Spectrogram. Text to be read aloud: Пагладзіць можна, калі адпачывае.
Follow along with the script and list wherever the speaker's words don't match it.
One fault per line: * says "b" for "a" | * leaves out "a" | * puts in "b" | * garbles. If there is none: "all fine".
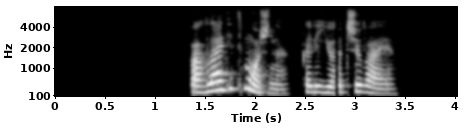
all fine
